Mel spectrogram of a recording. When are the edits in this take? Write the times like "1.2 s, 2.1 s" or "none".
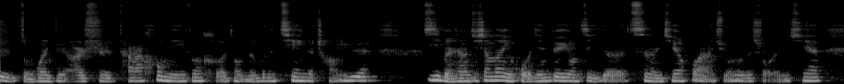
4.2 s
